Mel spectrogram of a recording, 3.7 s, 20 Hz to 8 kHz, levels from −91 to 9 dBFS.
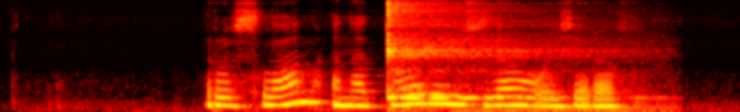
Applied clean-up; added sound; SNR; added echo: none; Dishes, pots, and pans; 3 dB; reverberation time 0.3 s.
